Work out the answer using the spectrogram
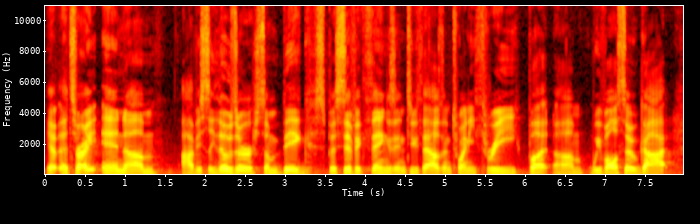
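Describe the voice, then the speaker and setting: A man co-hosting a local business podcast, introducing the guest with frequent ums and quick agreement. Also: mid-range voice, steady tone, fairly bright tone. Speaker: podcast co-host.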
